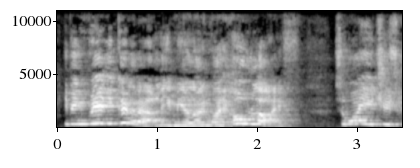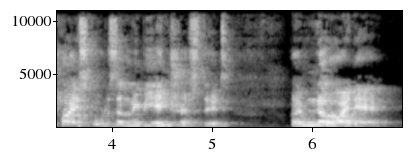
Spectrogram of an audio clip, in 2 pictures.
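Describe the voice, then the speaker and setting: A man's voice: extremely high pitch, wildly swooping pitch, fast, echoey room, distant mic, pitched above the performer's own voice, full character voice. A man voicing an irritable teenage older sister in an audiobook story, snappy, defensive and accusing. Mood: exasperated.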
